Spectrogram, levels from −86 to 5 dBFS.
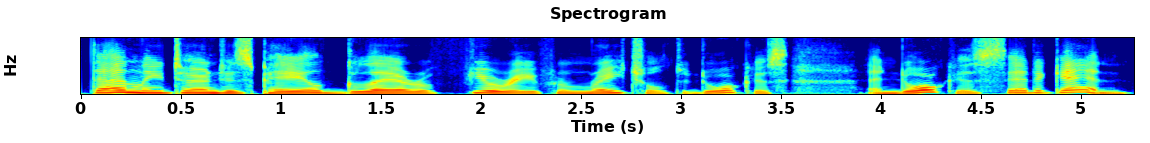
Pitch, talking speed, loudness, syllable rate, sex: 225 Hz, 170 wpm, -15 LUFS, 4.7 syllables/s, female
